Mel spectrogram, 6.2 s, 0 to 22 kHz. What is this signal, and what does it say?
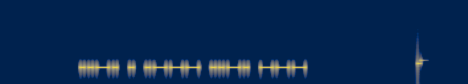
Morse code, heard as a keyed tone, about 23 wpm, 700 Hz. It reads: FEJFO
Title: Code Groups - 5 Letters - 22wpm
